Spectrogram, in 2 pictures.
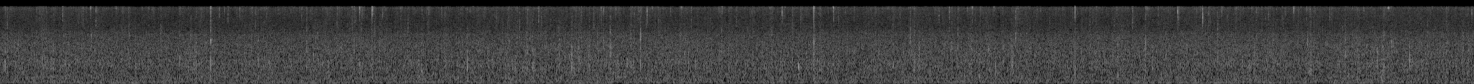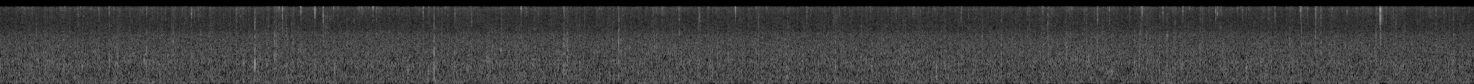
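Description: Steady rain falling in forest foliage: an even hiss sprinkled with sharp ticks of drops striking leaves, one louder drop near the end.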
